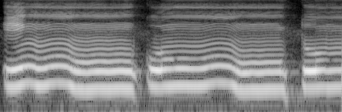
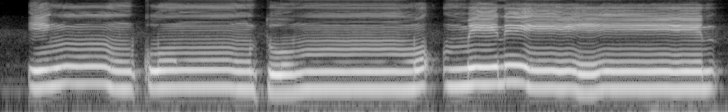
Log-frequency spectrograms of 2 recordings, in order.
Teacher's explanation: নুন সাকিনের পরে কাপ ইকফার হরফ গুন্নাহ করে পড়তে হবে। এখানে নুন সাকিনের পরে তাটাও ইকফার হরফ, তাই গুন্নাহ করব।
